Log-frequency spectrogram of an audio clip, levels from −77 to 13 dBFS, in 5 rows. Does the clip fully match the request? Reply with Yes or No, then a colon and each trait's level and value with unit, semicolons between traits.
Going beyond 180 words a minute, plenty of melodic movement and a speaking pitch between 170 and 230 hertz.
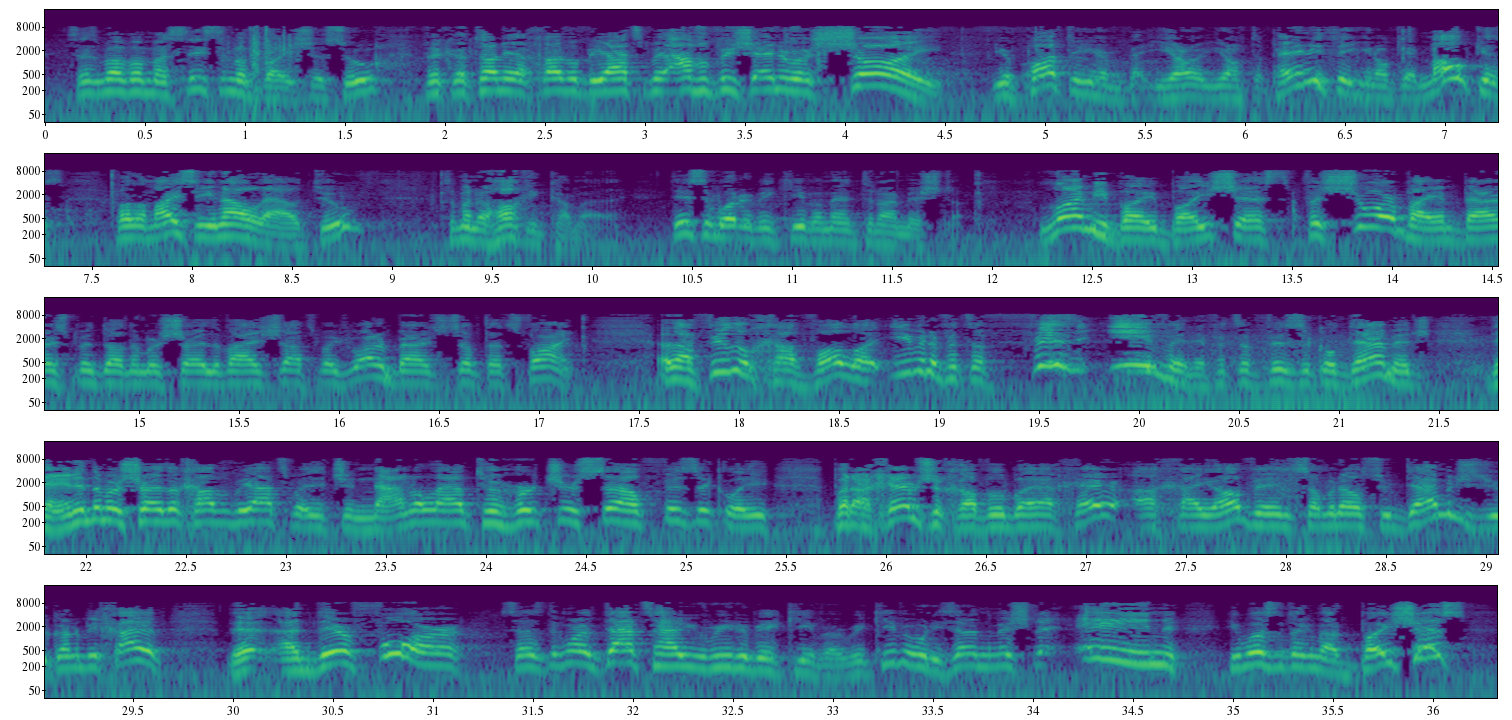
Yes: fast, 205 wpm; wide, 6.1 semitones; medium, 185 Hz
